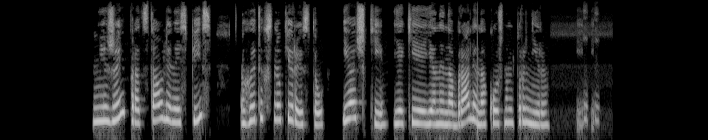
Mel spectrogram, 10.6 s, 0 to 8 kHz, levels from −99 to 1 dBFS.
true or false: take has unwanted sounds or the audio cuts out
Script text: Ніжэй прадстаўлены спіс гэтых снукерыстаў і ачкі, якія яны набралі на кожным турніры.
true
